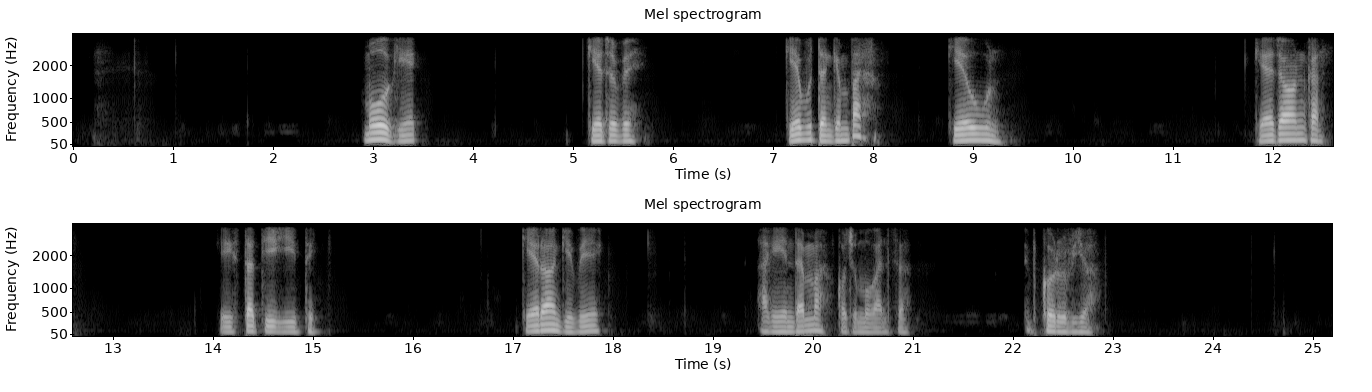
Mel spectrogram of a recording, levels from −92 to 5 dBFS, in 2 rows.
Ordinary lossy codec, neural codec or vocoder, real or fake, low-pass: none; codec, 16 kHz, 1 kbps, X-Codec, WavLM features, trained on Multilingual LibriSpeech; fake; 3.6 kHz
